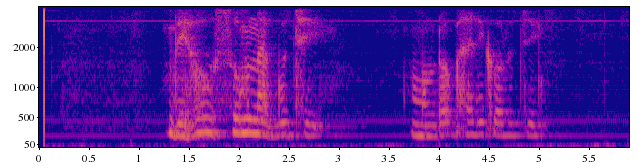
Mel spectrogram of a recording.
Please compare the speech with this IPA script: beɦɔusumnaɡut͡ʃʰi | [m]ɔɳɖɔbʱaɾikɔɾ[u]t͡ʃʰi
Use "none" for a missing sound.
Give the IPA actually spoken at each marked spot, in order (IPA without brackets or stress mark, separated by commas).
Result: m, u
